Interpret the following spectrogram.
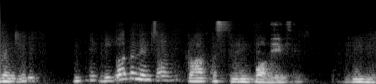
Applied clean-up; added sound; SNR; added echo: neural mask model DeepFilterNet 3.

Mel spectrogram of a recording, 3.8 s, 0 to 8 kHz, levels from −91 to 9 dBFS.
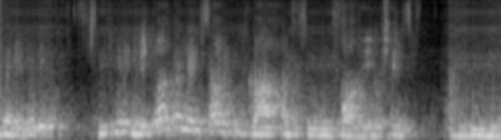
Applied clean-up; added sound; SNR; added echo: neural separator model SepFormer DNS4.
